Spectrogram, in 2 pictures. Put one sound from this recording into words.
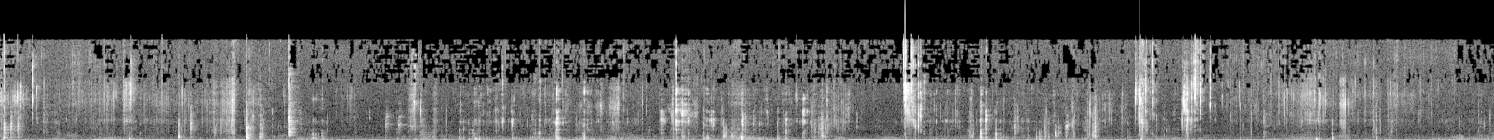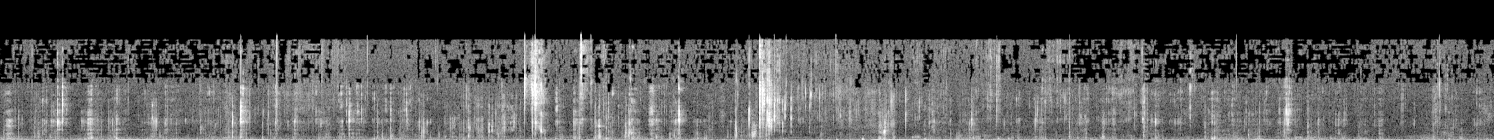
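A woman chews soft bread close to a microphone with wet, smacking mouth sounds.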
